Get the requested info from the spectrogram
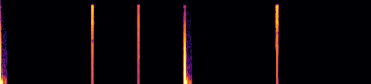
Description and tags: microkit extremely short nifty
